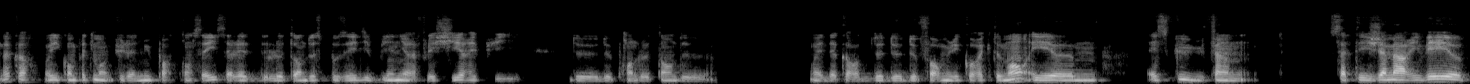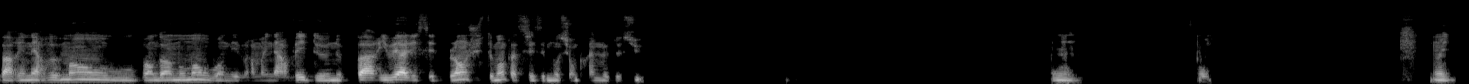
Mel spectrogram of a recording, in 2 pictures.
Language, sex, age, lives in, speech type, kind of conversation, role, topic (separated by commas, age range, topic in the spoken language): French, male, 20-24, France, conversation, podcast, host, Quelle place faut-il donner au silence pour bien écouter ?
